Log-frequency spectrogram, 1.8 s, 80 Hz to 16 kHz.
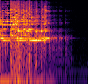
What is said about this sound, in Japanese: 出勤前の午前8時、妻がお皿を割った。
